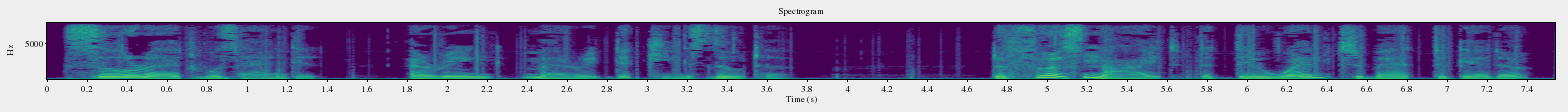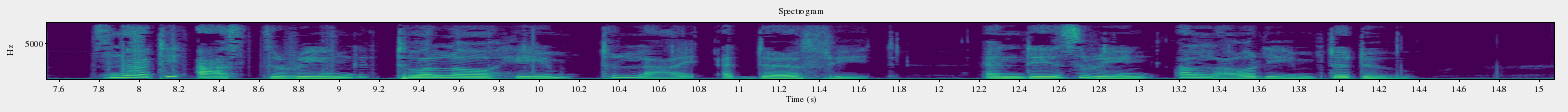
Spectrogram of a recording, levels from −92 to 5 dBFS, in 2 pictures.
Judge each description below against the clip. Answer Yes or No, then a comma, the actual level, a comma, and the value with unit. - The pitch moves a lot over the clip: No, average, 4.1 semitones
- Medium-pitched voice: No, high, 200 Hz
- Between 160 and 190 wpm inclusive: No, average, 145 wpm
